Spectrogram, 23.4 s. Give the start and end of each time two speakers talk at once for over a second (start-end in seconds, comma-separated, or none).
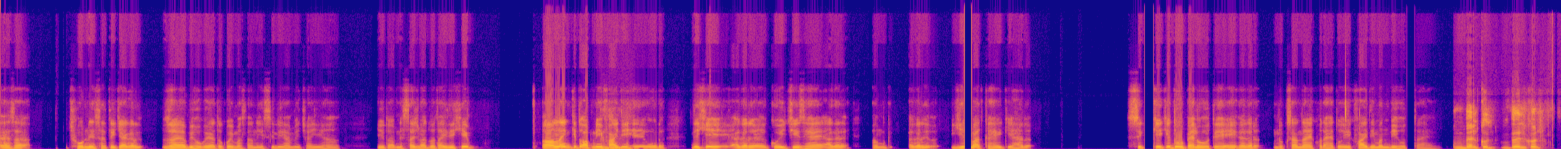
none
